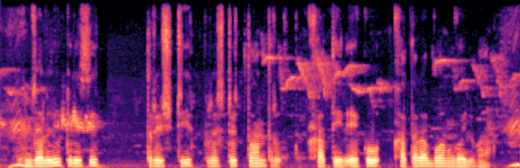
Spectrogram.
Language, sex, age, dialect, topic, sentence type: Bhojpuri, male, 18-24, Southern / Standard, agriculture, statement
